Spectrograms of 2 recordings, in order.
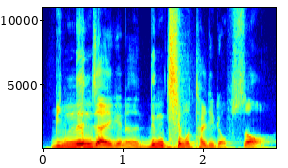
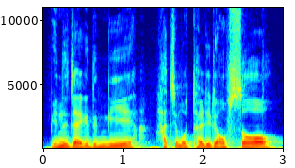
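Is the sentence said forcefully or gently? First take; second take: forcefully; gently. First: It is said in a strong, forceful way. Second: It is said in a soft, gentle way. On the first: The speaker calls it right. "아주 강하게 말씀하셨을 것 같아요" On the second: The speaker calls it wrong. "이게 아니라"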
